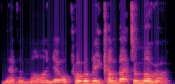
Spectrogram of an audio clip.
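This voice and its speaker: A man's voice: muffled recording, natural voice. A man voicing a simple, hungry male troll who talks in a small, timid voice. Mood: eager. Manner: small high voice, drawn-out.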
